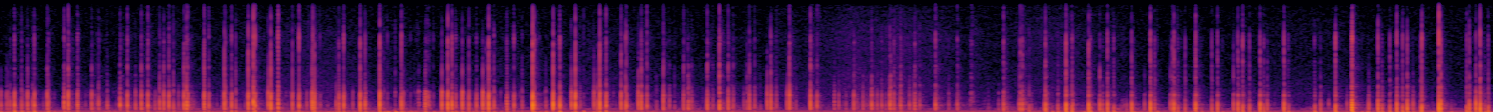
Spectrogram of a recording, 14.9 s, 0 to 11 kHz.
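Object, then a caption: Small rubberized plastic case. A small hollow blue matte rubberized plastic case is tapped and scratched with fingertips and short nails, making a steady run of dozens of quick, dry taps with soft scratching between them. The taps are short and dull, centred in the mids around 700 Hz with little brightness, and each dies away almost instantly over a faint low hum.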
